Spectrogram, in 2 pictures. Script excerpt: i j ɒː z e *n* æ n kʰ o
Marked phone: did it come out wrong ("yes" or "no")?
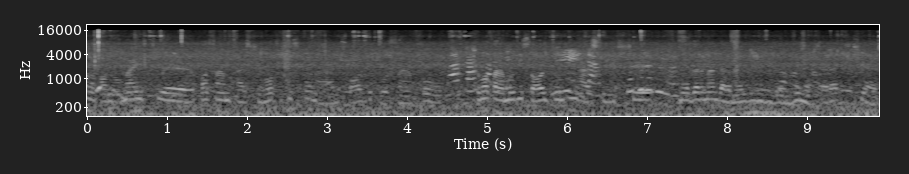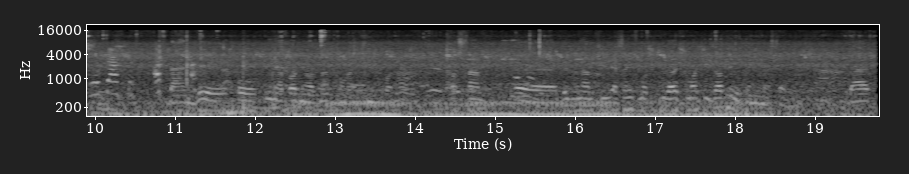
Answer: yes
